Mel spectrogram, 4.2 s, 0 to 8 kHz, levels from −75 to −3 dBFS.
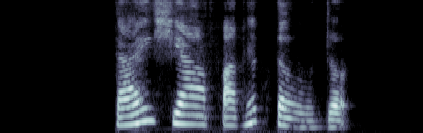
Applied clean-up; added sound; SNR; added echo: neural mask model DeepFilterNet 3.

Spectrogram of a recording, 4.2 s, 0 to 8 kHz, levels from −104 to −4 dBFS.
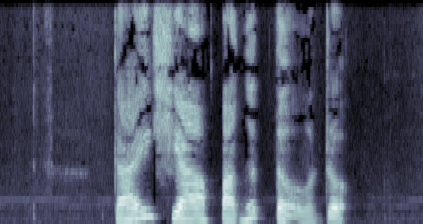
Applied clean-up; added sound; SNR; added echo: none; none; none; none.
